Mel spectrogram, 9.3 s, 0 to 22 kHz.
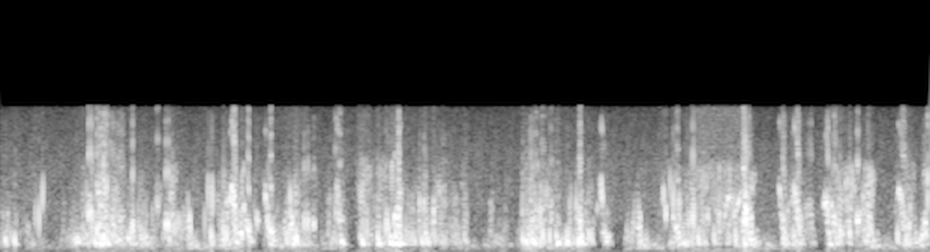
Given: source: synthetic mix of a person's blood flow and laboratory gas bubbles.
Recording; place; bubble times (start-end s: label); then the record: Doppler ultrasound of blood flow; precordium
0.00-0.20 s: bubbles
0.31-0.46 s: bubbles
0.68-1.48 s: bubbles
1.54-1.83 s: bubbles
2.01-3.18 s: bubbles
3.33-3.50 s: bubbles
3.56-4.68 s: bubbles
5.19-6.12 s: bubbles
6.57-7.59 s: bubbles
7.76-8.16 s: bubbles
8.19-8.76 s: bubbles
8.93-9.31 s: bubbles
From the record:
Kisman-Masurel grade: 444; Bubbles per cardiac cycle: continuous sound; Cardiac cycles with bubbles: 100%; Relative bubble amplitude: maximal (0.775 to 0.999); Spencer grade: 4 (maximum detectable bubble signal sounding continuously throughout systole and diastole of every cardiac period, and overriding the amplitude of the normal cardiac signals); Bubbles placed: anywhere in the cardiac cycle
